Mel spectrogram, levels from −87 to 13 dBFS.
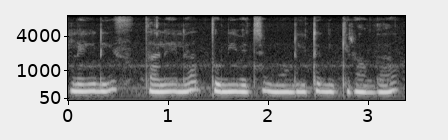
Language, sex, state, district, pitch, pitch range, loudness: Tamil, female, Tamil Nadu, Kanyakumari, 205 Hz, 200-220 Hz, -12 LUFS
